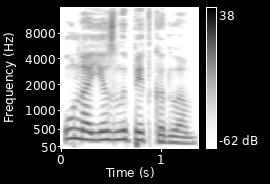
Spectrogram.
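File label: "уна йӧзлы петкӧдлӧм" Komi, female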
